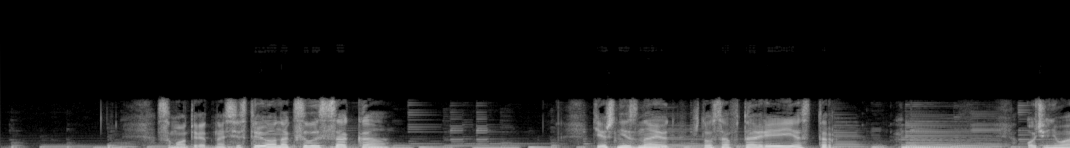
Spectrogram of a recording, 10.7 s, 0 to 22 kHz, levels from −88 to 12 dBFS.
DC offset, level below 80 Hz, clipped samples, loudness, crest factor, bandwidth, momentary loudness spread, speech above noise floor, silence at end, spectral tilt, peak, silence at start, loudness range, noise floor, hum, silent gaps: under 0.1%; -48 dBFS; under 0.1%; -13 LUFS; 14 dB; 7.6 kHz; 19 LU; 22 dB; 0 s; -5.5 dB/octave; 0 dBFS; 0.1 s; 3 LU; -33 dBFS; none; none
